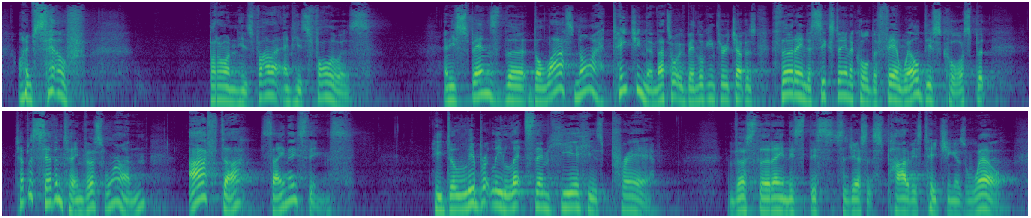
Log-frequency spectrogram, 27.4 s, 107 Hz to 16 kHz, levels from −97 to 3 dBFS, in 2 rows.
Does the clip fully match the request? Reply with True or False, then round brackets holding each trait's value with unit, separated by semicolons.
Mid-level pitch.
True (150 Hz)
